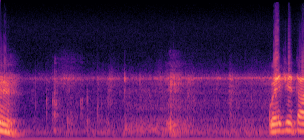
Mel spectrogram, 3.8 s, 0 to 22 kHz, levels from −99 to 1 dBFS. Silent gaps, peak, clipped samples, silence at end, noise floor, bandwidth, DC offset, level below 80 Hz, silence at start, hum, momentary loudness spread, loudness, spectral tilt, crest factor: none; -12 dBFS; under 0.1%; 0 s; -47 dBFS; 18.5 kHz; 0.2%; -70 dBFS; 0 s; none; 24 LU; -25 LUFS; -6 dB/octave; 18 dB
